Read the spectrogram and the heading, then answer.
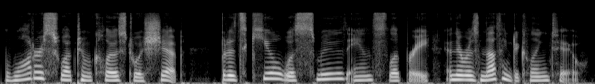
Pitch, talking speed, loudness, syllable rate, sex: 210 Hz, 220 wpm, -17 LUFS, 5.5 syllables/s, female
